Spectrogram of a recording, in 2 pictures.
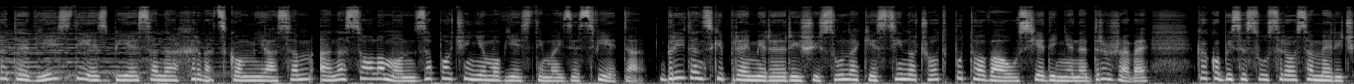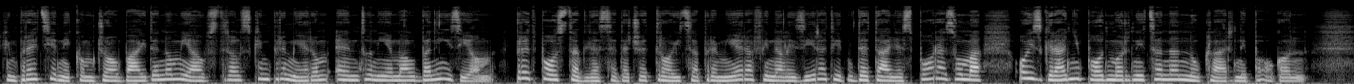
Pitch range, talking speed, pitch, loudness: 180-230 Hz, 115 wpm, 205 Hz, -19 LUFS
